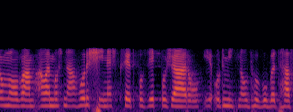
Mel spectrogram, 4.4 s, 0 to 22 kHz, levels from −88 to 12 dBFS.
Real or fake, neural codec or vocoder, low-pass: fake; codec, 16 kHz, 0.7 kbps, FocalCodec; 3.6 kHz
